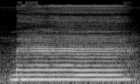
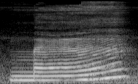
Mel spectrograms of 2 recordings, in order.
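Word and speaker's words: má: Ma. Now rising. Ma. Ma. Okay, go up is like you're making question.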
